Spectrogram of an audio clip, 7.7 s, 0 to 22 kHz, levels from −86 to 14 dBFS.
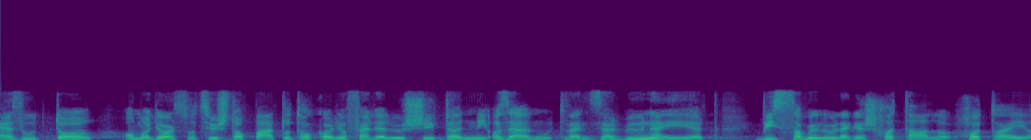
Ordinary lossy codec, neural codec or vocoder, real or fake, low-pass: none; codec, 16 kHz, 1 kbps, X-Codec, HuBERT features, trained on LibriSpeech; fake; none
